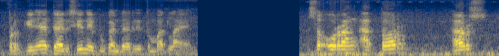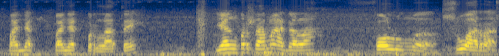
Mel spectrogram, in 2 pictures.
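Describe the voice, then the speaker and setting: A man lecturing on drama and voice for an online university class, slow and deliberate, with examples that he demonstrates himself. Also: on the high side, slight background noise, rough recording.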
